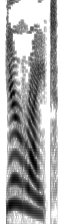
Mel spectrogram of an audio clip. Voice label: fast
